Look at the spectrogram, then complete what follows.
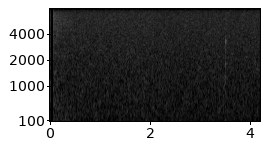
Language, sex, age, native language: Icelandic, female, 60-69, Icelandic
